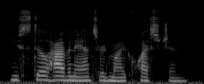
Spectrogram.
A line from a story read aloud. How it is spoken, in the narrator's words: Crowley reminded him, smiling sadly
